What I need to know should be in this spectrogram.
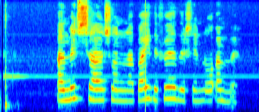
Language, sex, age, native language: Icelandic, female, 11, Icelandic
